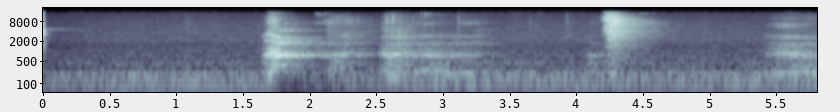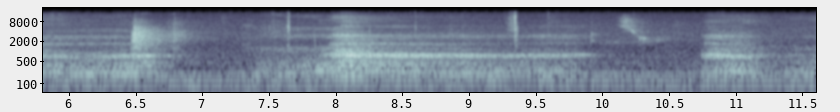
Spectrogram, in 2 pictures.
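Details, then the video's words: Two dogs, Harry and Ferris, brawling indoors: a series of sharp, mid-pitched barks and yips in bursts, with short growly pauses between them and a small room's echo. "Harry & Ferris Brawl"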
